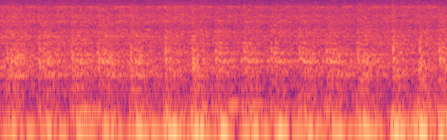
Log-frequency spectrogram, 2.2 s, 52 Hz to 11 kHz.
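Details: Nissan 200SX S13 CA18DET rebuilt with forged parts, first start attempt: starter spins at an even, quick chug but never fires.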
